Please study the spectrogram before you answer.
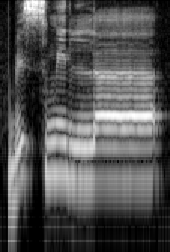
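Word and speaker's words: بسم الله: আমরা পড়েছিলাম আল্লাহ শব্দের লাম হরফের পূর্বে যদি জের হয় তাহলে সেটাকে বারিক করে পড়তে হয়। তাহলে আমাদের উচ্চারণ করতে হবে বিসমিল্লাহ। কেউ যদি বিসমিল্লাহ পর সেক্ষেত্রে ভুল হবে। আমাদেরকে উচ্চারণ করতে হবে বিসমিল্লাহ। পাতলা হবে বারিক হবে।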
